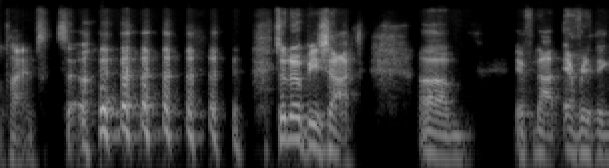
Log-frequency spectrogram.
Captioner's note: laughter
